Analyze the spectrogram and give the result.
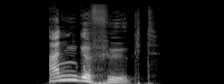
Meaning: past participle of anfügen
- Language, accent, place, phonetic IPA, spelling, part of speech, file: German, Germany, Berlin, [ˈanɡəˌfyːkt], angefügt, verb, De-angefügt.ogg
